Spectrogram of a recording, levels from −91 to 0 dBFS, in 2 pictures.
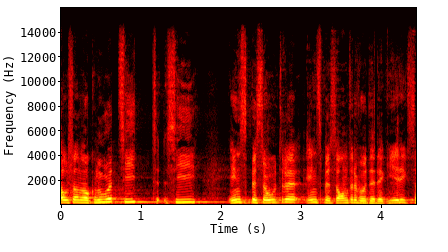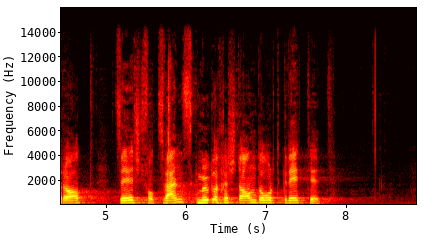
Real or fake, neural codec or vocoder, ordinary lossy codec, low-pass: fake; vocoder, 44.1 kHz, 128 mel bands, Pupu-Vocoder; none; 14.4 kHz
